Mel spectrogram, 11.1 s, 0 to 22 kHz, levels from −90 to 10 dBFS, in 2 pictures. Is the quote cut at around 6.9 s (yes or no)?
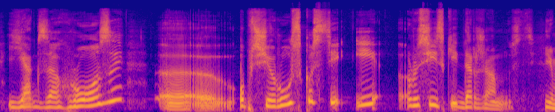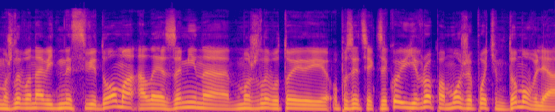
no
